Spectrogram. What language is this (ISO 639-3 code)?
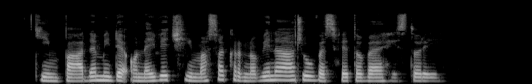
ces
